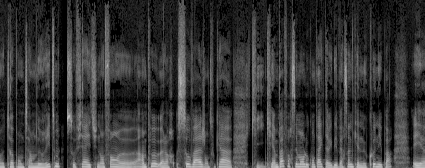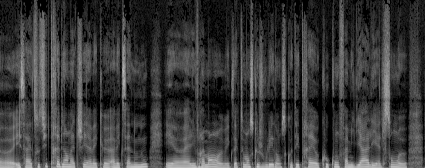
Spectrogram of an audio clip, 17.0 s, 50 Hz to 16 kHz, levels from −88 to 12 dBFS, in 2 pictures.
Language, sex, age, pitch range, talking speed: French, female, 20-39, 180-210 Hz, 245 wpm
